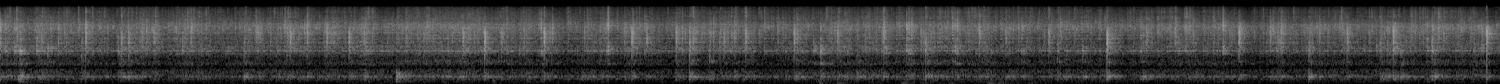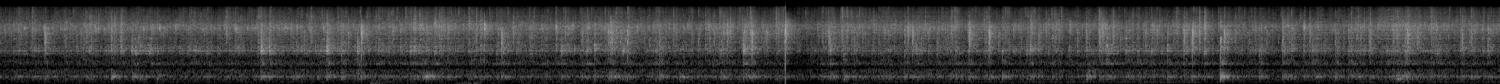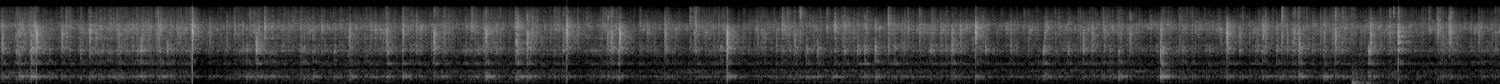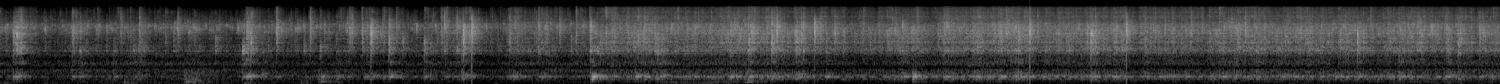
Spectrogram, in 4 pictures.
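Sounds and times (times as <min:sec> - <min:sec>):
chicken frying in a pan: 0:00.0 - 1:00.0.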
